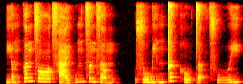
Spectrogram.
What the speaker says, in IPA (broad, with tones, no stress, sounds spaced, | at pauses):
j ɐ˨˩ ŋ k ɐ˥ n t͡s ɔː˧ t͡sʰ aː˨˩ j p ʊ˧ ŋ t͡s ɐ˧ n s ɐ˨ m | s o˨ w j ɪ˨˧ ŋ t̪ ɐ˥ k̚ h o˨˩ w t̪ ɐ˨˥ k̚ t͡sʰ uː˨˧ j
